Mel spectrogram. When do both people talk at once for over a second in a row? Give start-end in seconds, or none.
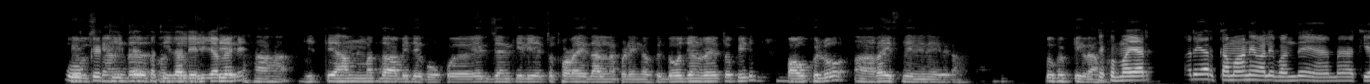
0.7-2.5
